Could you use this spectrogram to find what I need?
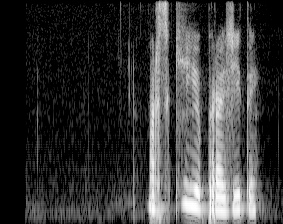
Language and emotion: Russian, neutral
